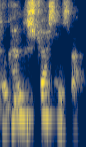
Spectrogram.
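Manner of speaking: high, quiet caring ask; curious question. Shown as a demonstration. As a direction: ask softly with concern. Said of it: "Lazy Jedi questions".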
